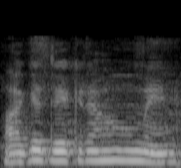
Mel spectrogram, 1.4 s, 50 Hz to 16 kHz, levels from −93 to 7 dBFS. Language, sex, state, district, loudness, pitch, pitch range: Hindi, male, Uttar Pradesh, Hamirpur, -31 LUFS, 170 Hz, 150-175 Hz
